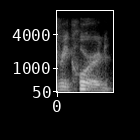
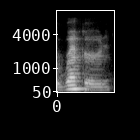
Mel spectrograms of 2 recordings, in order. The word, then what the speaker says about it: record: But in English, for example, record versus record, they're spelled the same, but if you put the stress of the word, so if you're holding the syllable longer, if you're saying it a little bit louder, record, that conveys that you're talking about like a disc versus record. If you're putting the emphasis on the second syllable, that's the act of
